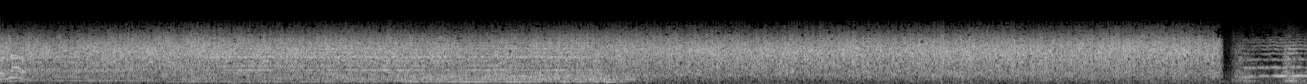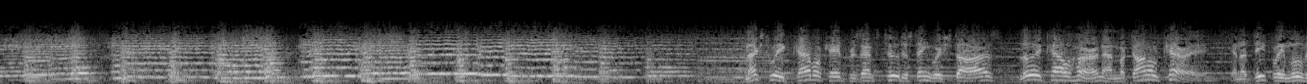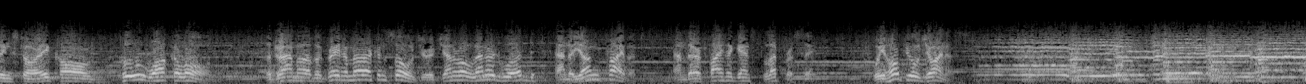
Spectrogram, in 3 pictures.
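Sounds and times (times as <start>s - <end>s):
orchestral music: 0.0s - 9.1s, 12.2s - 39.1s
large theater audience applauding a performance: 0.0s - 21.3s, 36.0s - 39.1s
speech: 21.0s - 35.8s.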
